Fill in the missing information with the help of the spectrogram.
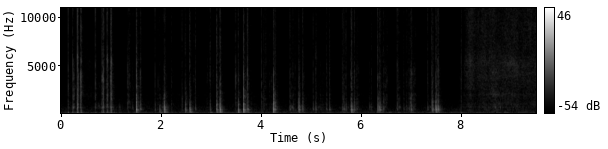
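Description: Long blue nails tap quickly on the top and sides of a small cardboard box wrapped in pink star paper with a purple ribbon. The taps are dry, crisp and papery with a slight crinkle, bunched in quick flurries. They stop near the end, leaving a soft steady hiss.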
